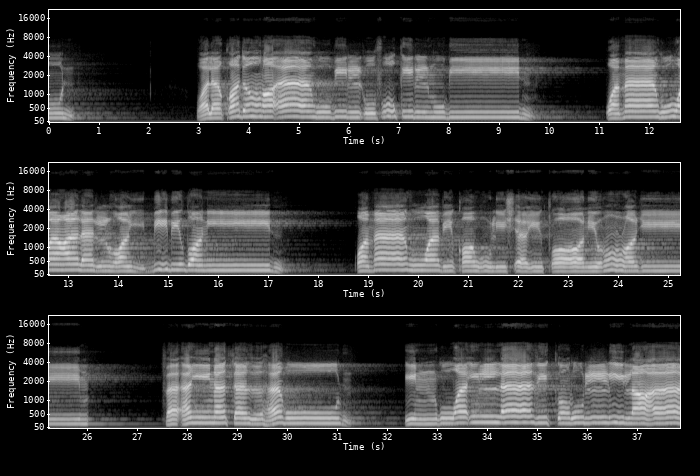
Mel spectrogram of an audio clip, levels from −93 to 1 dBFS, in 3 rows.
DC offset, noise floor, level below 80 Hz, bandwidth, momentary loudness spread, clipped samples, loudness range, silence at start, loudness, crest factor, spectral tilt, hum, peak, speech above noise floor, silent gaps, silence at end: under 0.1%; -79 dBFS; -82 dBFS; 16.5 kHz; 12 LU; under 0.1%; 8 LU; 0 s; -19 LUFS; 18 dB; -5 dB/octave; none; -2 dBFS; 60 dB; none; 0 s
